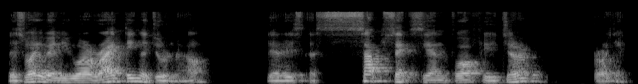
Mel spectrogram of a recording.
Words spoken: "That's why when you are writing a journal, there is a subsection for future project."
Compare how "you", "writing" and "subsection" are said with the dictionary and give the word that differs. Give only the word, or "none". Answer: subsection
